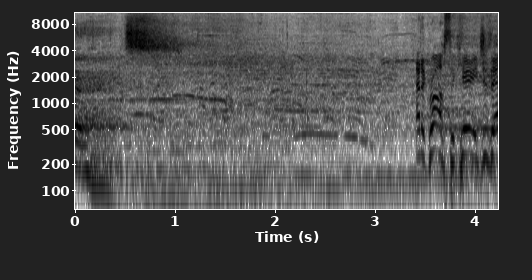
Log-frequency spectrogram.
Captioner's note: cheering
